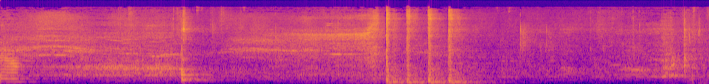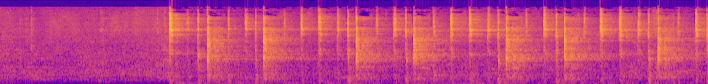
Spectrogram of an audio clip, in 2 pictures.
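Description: Beatboxing into a handheld microphone. The first several seconds hold soft vocal effects and one low thump about four seconds in. About nine seconds in, a steady beat of sharp clicks and snare-like hits starts, about three a second.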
